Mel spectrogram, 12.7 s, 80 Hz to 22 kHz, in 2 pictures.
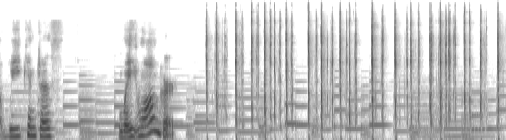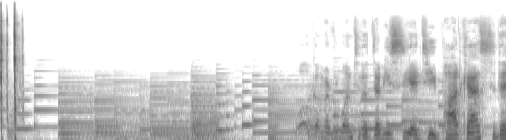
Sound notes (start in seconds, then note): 2.6 keyboard typing; 2.6 podcast theme music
